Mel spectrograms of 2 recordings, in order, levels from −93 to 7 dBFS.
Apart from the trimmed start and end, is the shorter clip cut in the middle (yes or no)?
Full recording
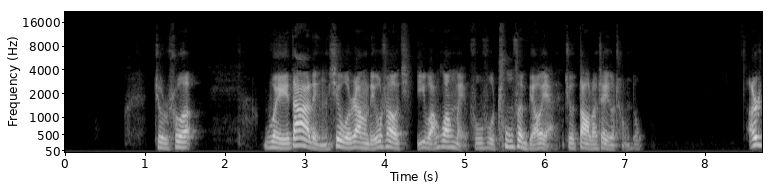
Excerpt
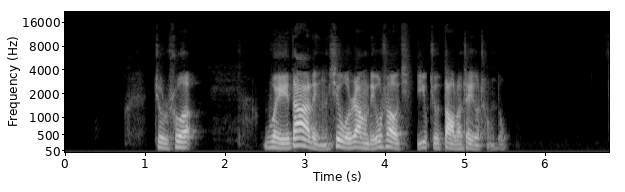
yes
